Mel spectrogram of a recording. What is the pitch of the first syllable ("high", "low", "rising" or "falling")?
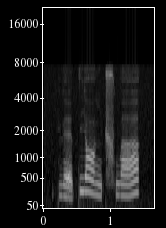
low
